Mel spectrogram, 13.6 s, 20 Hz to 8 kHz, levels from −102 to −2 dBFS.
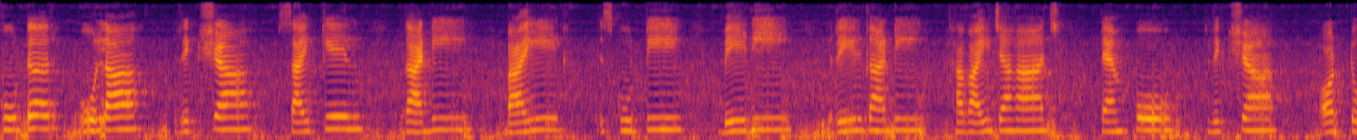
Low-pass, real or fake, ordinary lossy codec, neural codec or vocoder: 7.2 kHz; fake; none; codec, 16 kHz, 16 kbps, FunCodec, trained on LibriTTS, 50 frames a second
